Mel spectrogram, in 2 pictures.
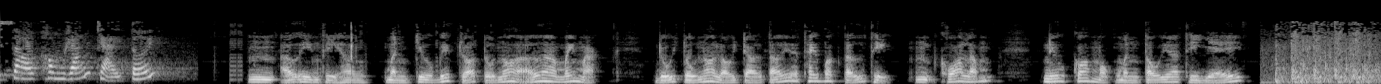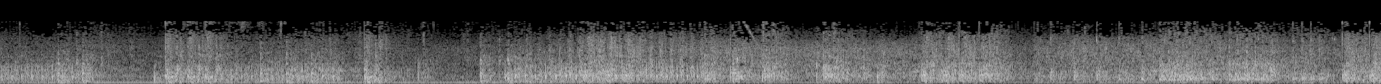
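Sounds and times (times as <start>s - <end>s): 
speech: 0.0s - 1.7s, 2.3s - 6.0s, 6.6s - 12.8s
heavy gunfire barrage of rapid shots and bursts: 12.6s - 27.6s.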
